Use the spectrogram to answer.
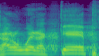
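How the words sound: It is said in an attempted Scottish accent.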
